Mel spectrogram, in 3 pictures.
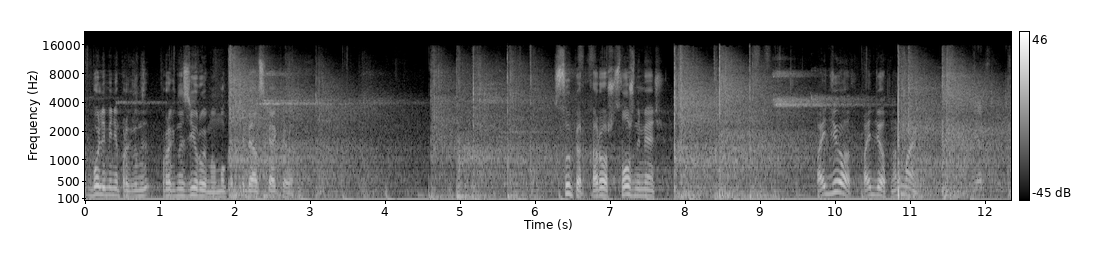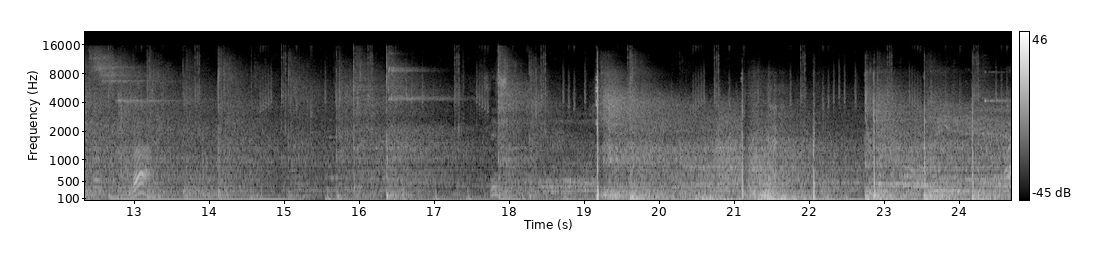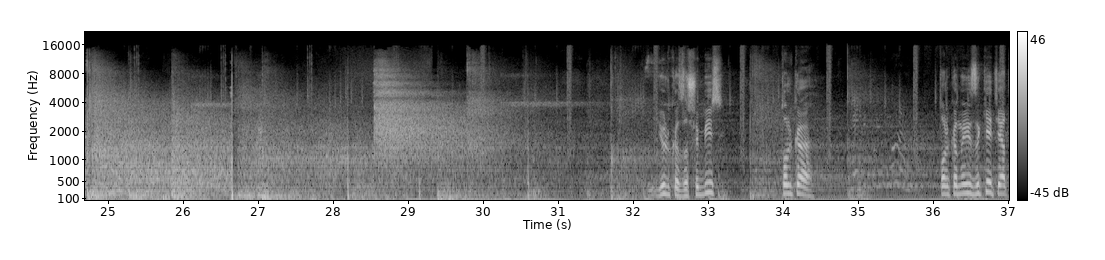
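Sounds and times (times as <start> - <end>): loud rushing noise: 19.6 - 23.0, 24.9 - 34.7.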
